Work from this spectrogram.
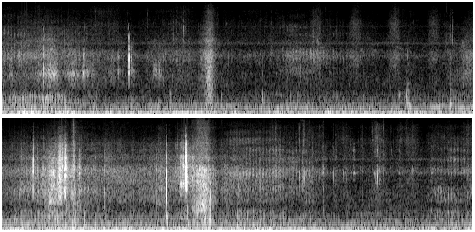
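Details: Stray cat in a park that eagerly followed the person filming, caught on a GoPro: a soft, continuous low rumbling purr runs throughout, with a few brief clicks and rustling handling noises over it.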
